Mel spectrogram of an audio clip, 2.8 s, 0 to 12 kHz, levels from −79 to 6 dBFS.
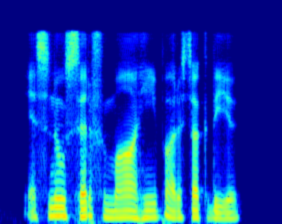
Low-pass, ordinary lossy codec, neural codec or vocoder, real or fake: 7.2 kHz; AAC, 64 kbps; codec, 16 kHz, about 1 kbps, DyCAST, with the encoder's durations; fake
